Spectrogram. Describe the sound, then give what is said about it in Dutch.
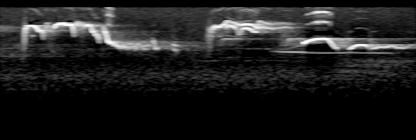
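A European robin sings a fluid run of high, warbling phrases with sliding whistles and trills, clear, with no voices. “Nu, er zijn ook eh, andere vogels, eh, zoals het roodborstje dat s'nachts zingt.”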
